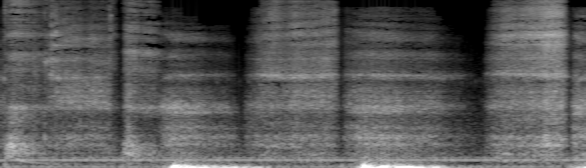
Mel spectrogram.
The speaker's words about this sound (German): man hört es hier gerade wieder sehr gut, dieses Schnaufen dazu. Also er macht sich nur diese Schnitte da oder dieses Brötchen, ne, mit Marmelade oder was auch immer das ist und du hörst wirklich im Hintergrund diesen.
